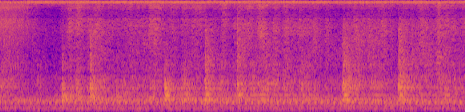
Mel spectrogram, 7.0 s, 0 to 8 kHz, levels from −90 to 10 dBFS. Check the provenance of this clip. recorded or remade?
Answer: recorded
